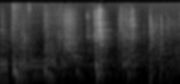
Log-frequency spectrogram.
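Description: A door being opened close by, with a couple of sharp clunks and a brief scraping rattle amid low rustling and muffled movement.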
